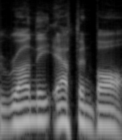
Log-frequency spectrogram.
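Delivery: plain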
